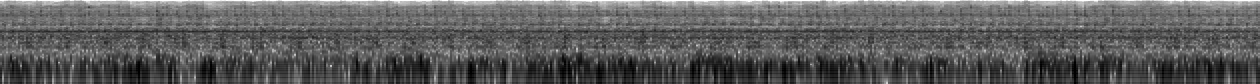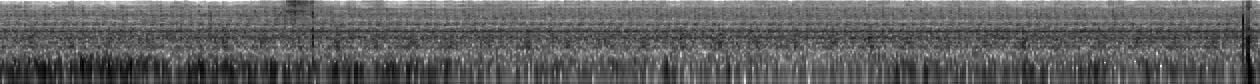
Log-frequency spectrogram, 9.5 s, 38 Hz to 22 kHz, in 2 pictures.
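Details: Lada Granta with the 127 engine, hot idle: a dull, uneven knocking under the steady hum; source not identified by ear. Engine knock when hot.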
